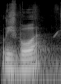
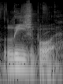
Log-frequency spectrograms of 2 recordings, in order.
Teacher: Ao contrário do que muitos não lisboetas pensam, Lisboa não fica Lesboa. Ou dizemos rápido Lsboa ou dizemos lento, com o i, Lisboa. Não venham cá com histórias de que dizemos Lesboa, porque isso não é verdade!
